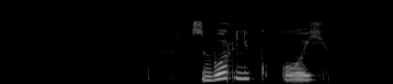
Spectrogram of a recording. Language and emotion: Russian, neutral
